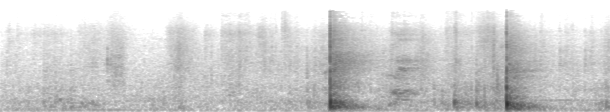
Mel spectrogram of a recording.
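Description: Two loud, sharp knocks about two seconds apart, each echoing in a large hall, with a few lighter taps between them: impacts during aikido practice with wooden weapons.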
